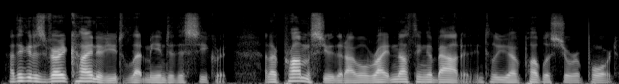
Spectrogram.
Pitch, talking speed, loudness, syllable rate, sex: 110 Hz, 300 wpm, -20 LUFS, 7.6 syllables/s, male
